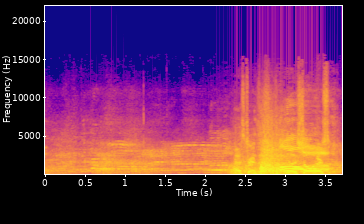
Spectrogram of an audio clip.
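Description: A wrestler slams onto the ring mat with a heavy thud.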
